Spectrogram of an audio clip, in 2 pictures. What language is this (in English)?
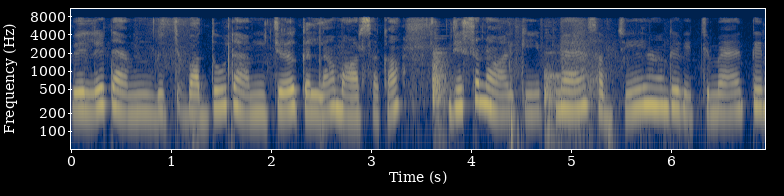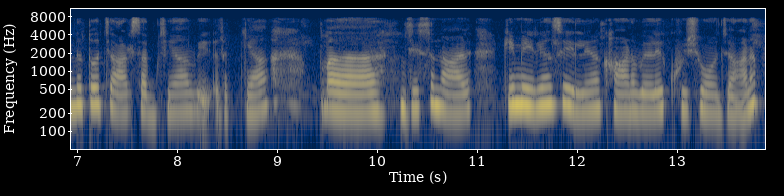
Punjabi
